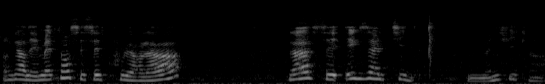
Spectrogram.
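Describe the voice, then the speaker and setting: A woman's voice: fairly high pitch, measured pace, noisy background. Chatty woman with a cough, livestreaming makeup. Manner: chatty, demonstrating step by step, addressing viewers as girls. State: coughing, recovering from illness. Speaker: makeup live streamer. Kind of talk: casual makeup tutorial livestream.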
